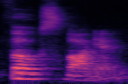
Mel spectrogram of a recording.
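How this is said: It is said with German sounds, V like F. "say it right with the original pronunciation"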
